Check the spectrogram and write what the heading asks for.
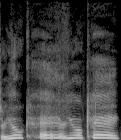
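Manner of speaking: high, loud calls into the trees; yelling into woods. Retold or imitated. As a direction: shout into the forest for a lost man. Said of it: "screaming into the woods".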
